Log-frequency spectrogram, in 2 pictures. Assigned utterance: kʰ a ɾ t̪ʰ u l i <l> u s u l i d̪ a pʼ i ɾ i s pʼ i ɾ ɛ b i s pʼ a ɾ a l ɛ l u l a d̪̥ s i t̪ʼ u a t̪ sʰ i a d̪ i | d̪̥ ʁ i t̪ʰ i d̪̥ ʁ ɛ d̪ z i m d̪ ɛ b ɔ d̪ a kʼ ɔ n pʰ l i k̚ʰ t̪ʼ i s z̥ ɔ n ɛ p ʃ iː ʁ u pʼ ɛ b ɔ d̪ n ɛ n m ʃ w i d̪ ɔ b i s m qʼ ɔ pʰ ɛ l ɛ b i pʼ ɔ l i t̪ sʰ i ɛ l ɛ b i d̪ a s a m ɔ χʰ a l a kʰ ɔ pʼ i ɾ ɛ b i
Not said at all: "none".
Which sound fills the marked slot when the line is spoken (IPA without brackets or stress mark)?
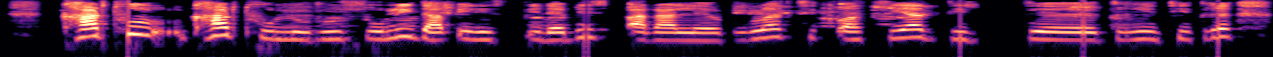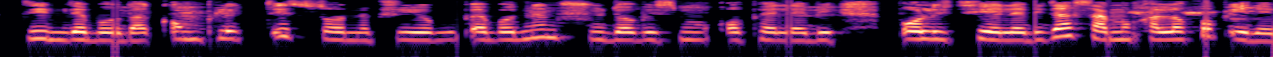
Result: ɾ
